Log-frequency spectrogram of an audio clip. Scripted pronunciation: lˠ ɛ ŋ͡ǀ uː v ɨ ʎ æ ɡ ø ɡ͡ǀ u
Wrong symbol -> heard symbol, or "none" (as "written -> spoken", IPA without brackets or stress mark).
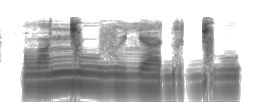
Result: none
